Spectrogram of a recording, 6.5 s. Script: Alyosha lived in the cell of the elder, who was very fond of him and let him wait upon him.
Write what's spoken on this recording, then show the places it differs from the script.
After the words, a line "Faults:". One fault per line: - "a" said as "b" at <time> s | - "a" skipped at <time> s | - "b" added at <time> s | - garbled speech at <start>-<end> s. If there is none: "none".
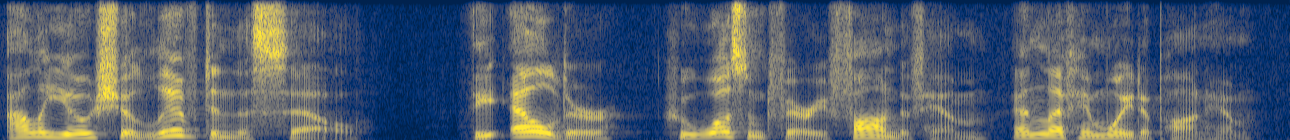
Alyosha lived in the cell the elder, who wasn't very fond of him and let him wait upon him.
Faults:
- "of" skipped at 1.9 s
- "was" said as "wasn't" at 3.4 s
